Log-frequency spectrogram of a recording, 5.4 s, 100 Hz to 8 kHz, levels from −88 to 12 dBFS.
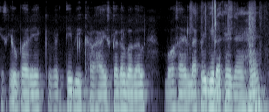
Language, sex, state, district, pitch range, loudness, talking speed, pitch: Hindi, male, Jharkhand, Palamu, 100-110 Hz, -17 LUFS, 190 wpm, 105 Hz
